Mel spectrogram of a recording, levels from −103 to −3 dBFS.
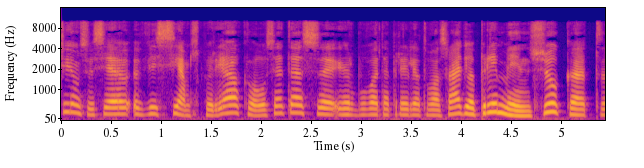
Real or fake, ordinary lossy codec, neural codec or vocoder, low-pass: fake; MP3, 64 kbps; vocoder, 22.05 kHz, 80 mel bands, WaveNeXt; 9.9 kHz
